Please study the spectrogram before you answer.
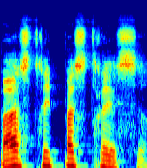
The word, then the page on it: pastre, pastressa: pastre, pastresso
